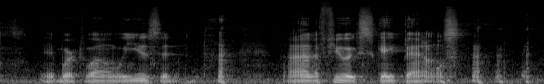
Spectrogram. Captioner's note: laughs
